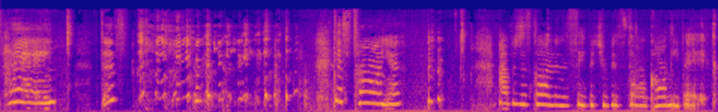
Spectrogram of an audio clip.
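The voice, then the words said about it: Put-on cute girly voice. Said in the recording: “putting on a cute voice.”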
